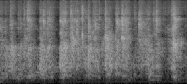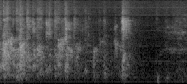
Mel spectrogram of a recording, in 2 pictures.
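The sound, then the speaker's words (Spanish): A crowd applauding together in praise of Christ, a dense wash of many overlapping claps that stays steady for several seconds, then thins out and fades near the end. “Dele ese aplauso fuerte a Cristo.”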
